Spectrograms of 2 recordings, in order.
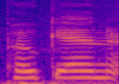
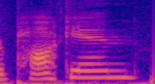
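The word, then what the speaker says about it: Pokkén: It can be either pronounced Pokken or Pokken. – Really? – It depends, because Pokken for Pokemon and Pokken for Tekken. – See, because when I see Pokken, P-O-K-K-E-N, I just think of the band.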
